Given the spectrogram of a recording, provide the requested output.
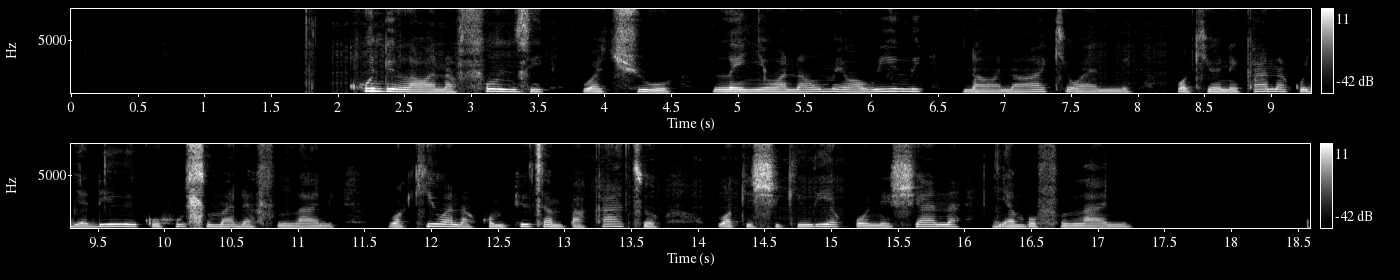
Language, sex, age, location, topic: Swahili, female, 18-24, Dar es Salaam, education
